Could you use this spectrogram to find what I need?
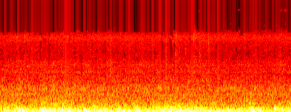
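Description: An oncoming train rushes past close by.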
